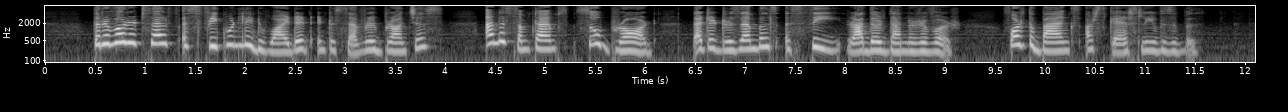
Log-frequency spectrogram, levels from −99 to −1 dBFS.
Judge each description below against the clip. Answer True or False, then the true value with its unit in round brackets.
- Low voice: False (240 Hz)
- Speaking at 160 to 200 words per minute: False (145 wpm)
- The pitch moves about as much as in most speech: False (6.2 semitones)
